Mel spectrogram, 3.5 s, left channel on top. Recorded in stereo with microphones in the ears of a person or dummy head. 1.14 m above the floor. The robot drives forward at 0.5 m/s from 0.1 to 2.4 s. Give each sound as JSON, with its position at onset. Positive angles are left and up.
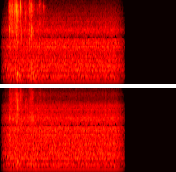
{"t": 0.2, "sound": "crumpling", "side_deg": 60, "distance_m": 0.5}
